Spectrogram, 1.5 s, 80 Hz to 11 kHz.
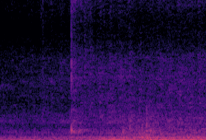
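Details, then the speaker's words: Midea 3iL microwave not heating; the board relay gave no 120 V and needs replacing. At switch-on there is a click, then a steady freezer-like hum with no heating, blamed on the capacitor/magnetron. "Viu que ele ficou com aquele barulho de freezer funcionando? Esse problema aqui, pessoal, é o capacitor, é o magnetron."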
